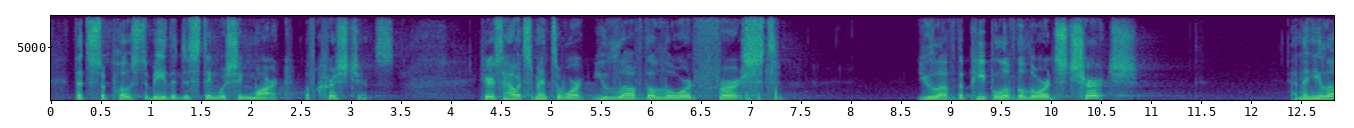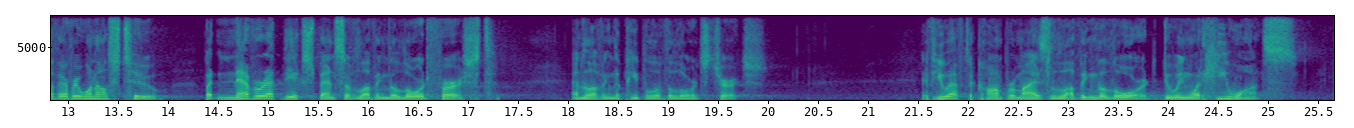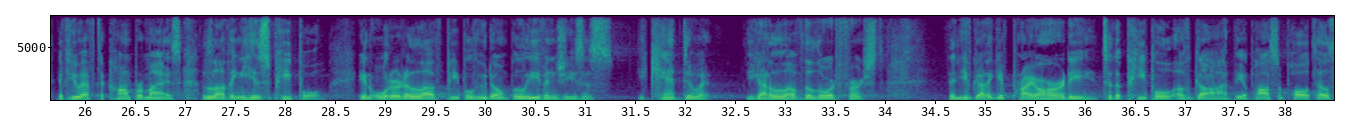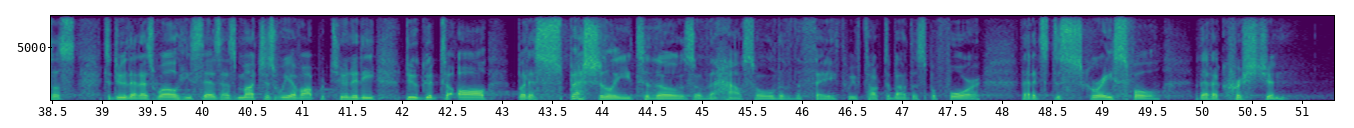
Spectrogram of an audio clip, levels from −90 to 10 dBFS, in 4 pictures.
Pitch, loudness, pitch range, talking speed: 140 Hz, -22 LUFS, 125-160 Hz, 175 wpm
